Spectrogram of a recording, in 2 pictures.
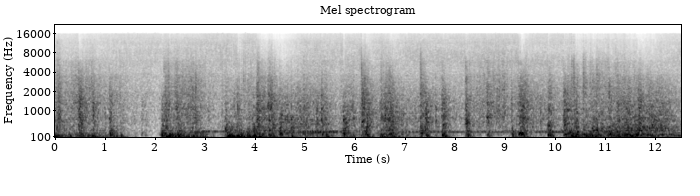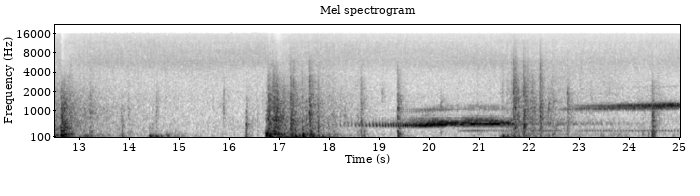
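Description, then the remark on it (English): Underwater ice booming, thudding and cracking as it refreezes, in a dense percussive chorus of sharp cracks and deep booms, with a few brief tonal creaks and groans rising near the end. “So that this wonderful percussive chorus of booms and thuds and cracking as this was happening around me in the sort of sea of sound, when everything else was silent.”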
